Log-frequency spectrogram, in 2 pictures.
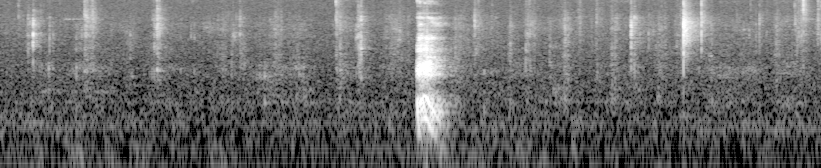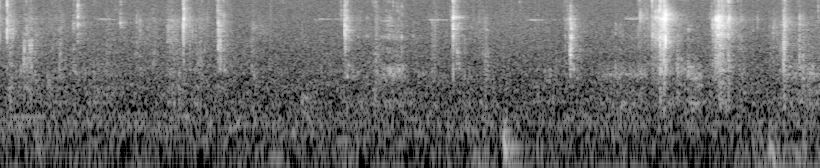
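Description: Chewing and biting raw agati flowers: soft crisp crunches and wet mouth clicks at uneven intervals, with one loud, short mouth noise about four seconds in.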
